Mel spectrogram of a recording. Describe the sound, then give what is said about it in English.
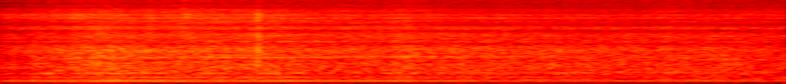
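A car engine rumbles steadily as the car drives off down a deserted, cobbled back street, the noise easing slightly as it pulls away. No voices. “The car heads out into the deserted, cobbled back street.”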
